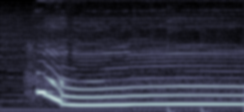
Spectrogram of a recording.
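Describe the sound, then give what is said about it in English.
A person imitates a whale call with one long, loud vocal moan that swoops downward in pitch, then holds a steady, droning tone to the end. “Gotta do the whale noises.”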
